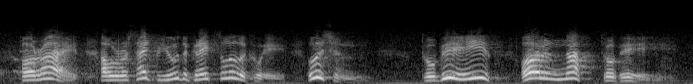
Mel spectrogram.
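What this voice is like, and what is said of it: Phony put-on theatrical accent. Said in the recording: “you take that phony accent with you”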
